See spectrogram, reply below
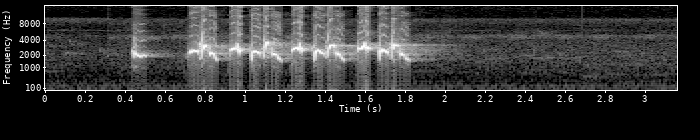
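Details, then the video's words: Sooty-headed bulbul singing on a training lure recording with nature sounds: a short note, then a quick bubbly run of about ten clear chirping notes over one second, faint low hum beneath. "pancingan trucuk gacor mewah full suara alam"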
